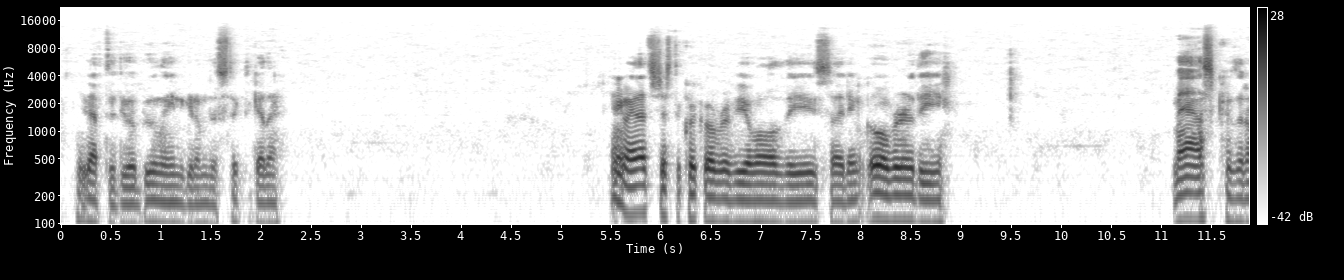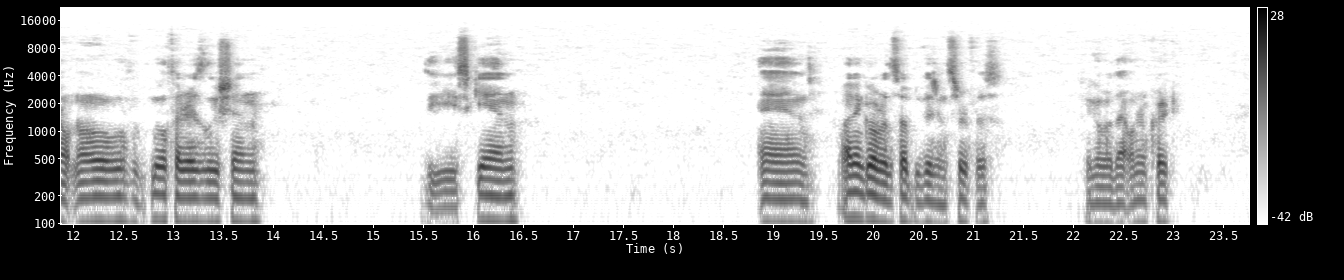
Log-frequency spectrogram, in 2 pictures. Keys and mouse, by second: 1.9 click, 2.1 g, 4.7-9.4 drag, 21.5-23.7 right drag, 21.9 x, 22.9 click, 23.3-23.7 drag, 23.6 x.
